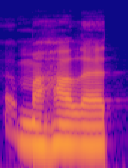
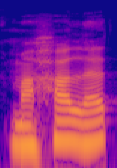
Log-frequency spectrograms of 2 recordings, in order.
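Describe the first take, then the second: No difference in how they are said.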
